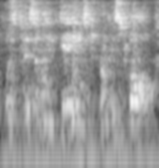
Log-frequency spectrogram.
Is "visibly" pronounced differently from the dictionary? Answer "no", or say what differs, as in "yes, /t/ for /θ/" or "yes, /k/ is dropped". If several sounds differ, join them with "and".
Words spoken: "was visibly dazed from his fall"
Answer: no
